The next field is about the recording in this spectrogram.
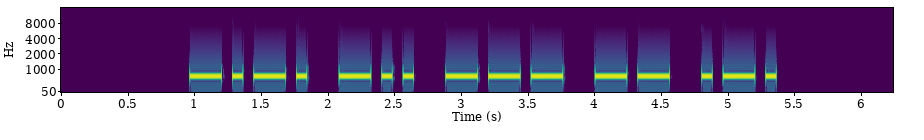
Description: Morse code, heard as a keyed tone, about 15 wpm, 700 Hz. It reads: CDOMR
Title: Code Groups - 5 Letters - 15wpm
